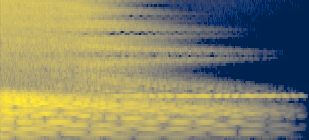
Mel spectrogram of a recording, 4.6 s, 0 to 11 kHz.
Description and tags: Volca FM Sound2
Korg Volca FM
FM, sound, synthesizer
